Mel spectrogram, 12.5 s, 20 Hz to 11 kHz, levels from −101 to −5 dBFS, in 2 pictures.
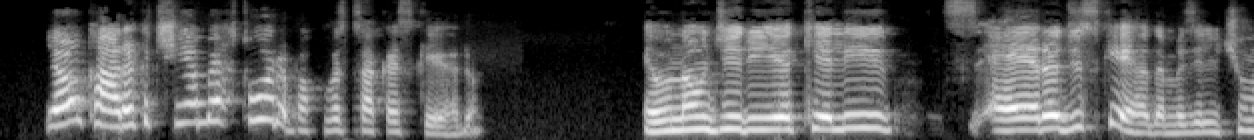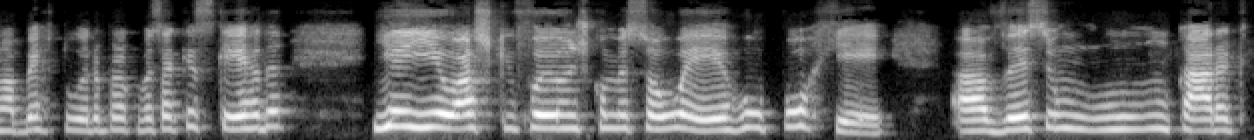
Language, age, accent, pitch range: Portuguese, 20-39, Brazilian, 235-295 Hz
